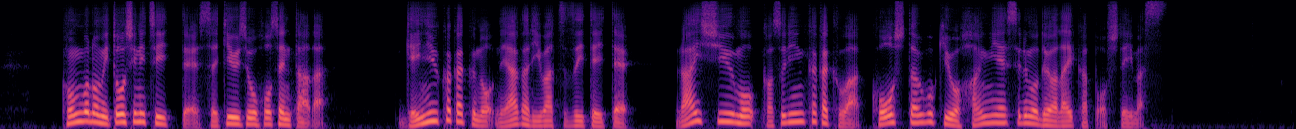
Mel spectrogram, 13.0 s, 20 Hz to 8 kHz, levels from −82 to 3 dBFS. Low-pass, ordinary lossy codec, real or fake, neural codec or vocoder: none; none; fake; codec, 16 kHz, 0.3 kbps, FocalCodec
